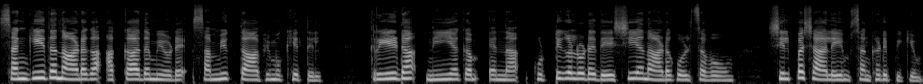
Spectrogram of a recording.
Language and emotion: Malayalam, neutral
